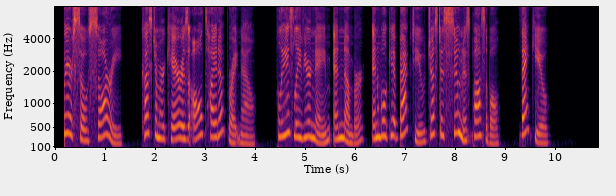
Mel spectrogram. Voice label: voice female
